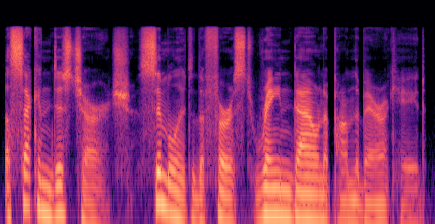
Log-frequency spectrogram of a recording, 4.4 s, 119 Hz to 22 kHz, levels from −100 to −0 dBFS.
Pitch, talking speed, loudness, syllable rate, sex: 115 Hz, 165 wpm, -21 LUFS, 5.3 syllables/s, male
